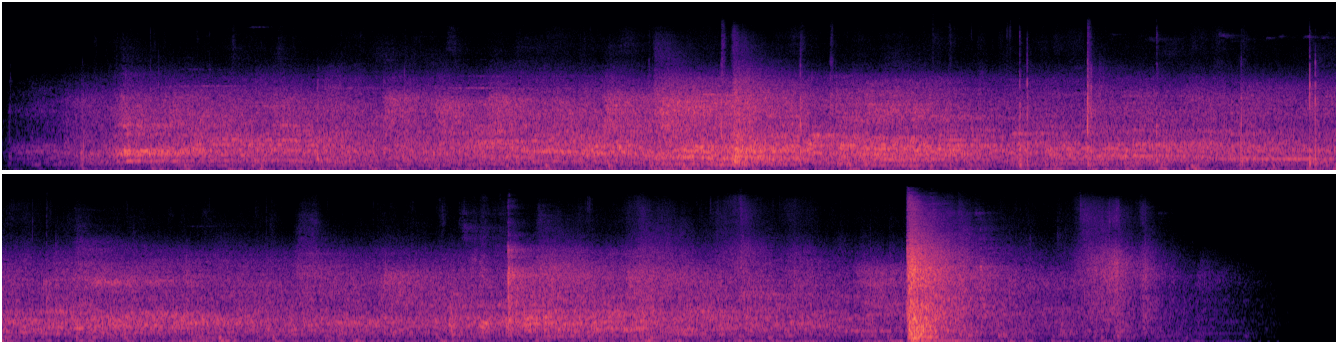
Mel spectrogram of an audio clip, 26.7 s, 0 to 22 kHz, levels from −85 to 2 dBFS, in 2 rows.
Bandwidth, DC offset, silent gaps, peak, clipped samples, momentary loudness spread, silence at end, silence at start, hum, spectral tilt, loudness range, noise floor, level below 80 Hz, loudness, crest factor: 16 kHz; under 0.1%; none; -6 dBFS; under 0.1%; 11 LU; 1.25 s; 0.05 s; none; -4.5 dB/octave; 8 LU; -72 dBFS; -50 dBFS; -30 LUFS; 26 dB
